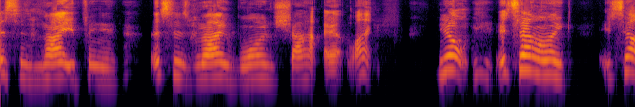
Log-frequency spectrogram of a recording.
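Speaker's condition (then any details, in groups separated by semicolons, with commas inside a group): Cerebral palsy; present from birth, severe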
